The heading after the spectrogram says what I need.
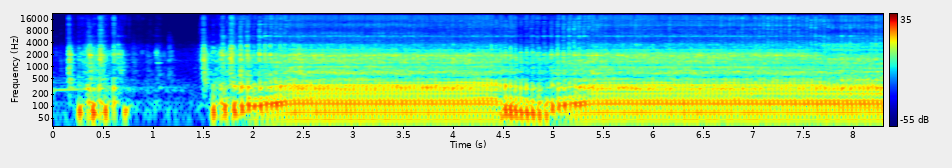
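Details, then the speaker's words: Budget mini bike single-cylinder engine, low compression, with new exhaust pipe; catches after brief crank into loud slightly uneven putter about four pulses a second; rough running. "it's still a really lacking compression she's gonna fire oh she's burning"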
